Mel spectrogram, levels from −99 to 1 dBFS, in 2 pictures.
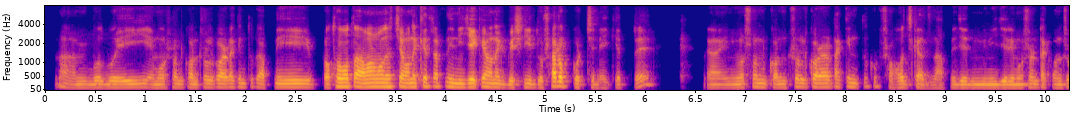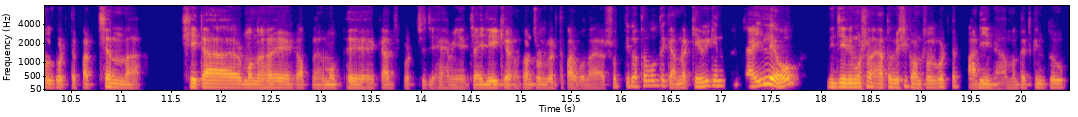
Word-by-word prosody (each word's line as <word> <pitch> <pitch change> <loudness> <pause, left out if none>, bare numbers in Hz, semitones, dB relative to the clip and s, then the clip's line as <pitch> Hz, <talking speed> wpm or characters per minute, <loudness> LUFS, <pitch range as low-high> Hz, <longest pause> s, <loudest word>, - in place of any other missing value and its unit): না - - -7
আমি 110 +1 -4
বলব 115 -1 -3 0.2
এই 115 - +2 0.2
ইমোশন 110 +2 -4
কন্ট্রোল 120 +2 -3
করাটা 120 0 +2
কিন্তুক 125 - -8
আপনি 120 - -4 0.4
প্রথমত 140 0 +5
আমার 135 +1 +7
মনে 140 -1 +6
হচ্ছে 135 - +3
অনেক 135 - +3
ক্ষেত্রে 150 0 +1
আপনি 145 -1 -2
নিজেকে 130 +3 +5
অনেক 125 -2 +1
বেশি 115 +2 -4
দোষারোপ 155 +8 +5
করছেন 110 - -5
এই - - -19
ক্ষেত্রে। 215 - -6 0.7
আ - - -4 0.2
ইমোশন 115 +4 -3
কন্ট্রোল 115 +3 -3
করাটা 130 -1 +2
কিন্তু 135 -1 -5
খুব 155 - -14
সহজ 115 +3 -3
কাজ - - -1
না। 100 - -8
আপনি 110 - -11
যে 110 - +1
নি 110 - -1
নিজের 110 +1 0
emotion 110 +2 -3
টা - - -2
control 110 +3 -3
করতে 120 -1 -4
পারছেন 110 +5 +1
না 105 - -4 0.5
সেটা 130 0 +5 0.4
মনে 110 -1 0
হয় 110 0 +1 0.2
আপনার 105 0 -11
মধ্যে 105 +1 -2 0.3
কাজ - - -3
করছে - - -13
যে - - -10
হ্যাঁ, 100 -1 -10
আমি 105 - -9 0.2
চাইলেই 110 +1 +2
কেন - - 0
কন্ট্রোল 110 0 -4
করতে - - -9
পারব 100 -1 -3
না। - - -10
আর 105 - -11
সত্যি 135 +2 -9
কথা 160 +3 -2
বলতে 180 +1 -4
কি - - -4
আমরা 120 0 -3
কেউই 145 +4 +3
কিন্তু 175 +1 -4
চাইলেও 170 +11 +8 0.4
নিজের 135 0 +4
ইমোশন 130 -1 +1
এত 120 - -4
বেশি 125 - -3
কন্ট্রোল 120 0 -3
করতে 135 - -4
পারি 120 +3 -1
না। - - -10
আমাদের 105 +2 -9
কিন্তু 125 0 -5
120 Hz, 225 wpm, -23 LUFS, 110-135 Hz, 0.7 s, চাইলেও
